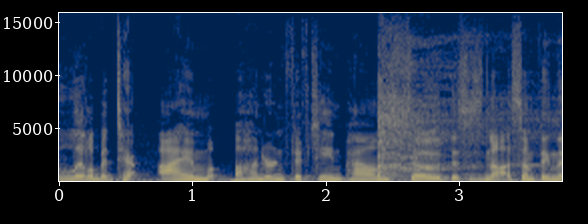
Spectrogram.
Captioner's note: laughs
